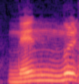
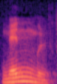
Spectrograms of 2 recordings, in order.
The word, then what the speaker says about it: 냇물: 플러스 물이란 말이 있어요 그러면 뇌와 물이 결합하면 뇌물이라고 하지 않잖아 어떻게 하지 냇물이라고 발음하죠 이것처럼 이렇게 해서 가운데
